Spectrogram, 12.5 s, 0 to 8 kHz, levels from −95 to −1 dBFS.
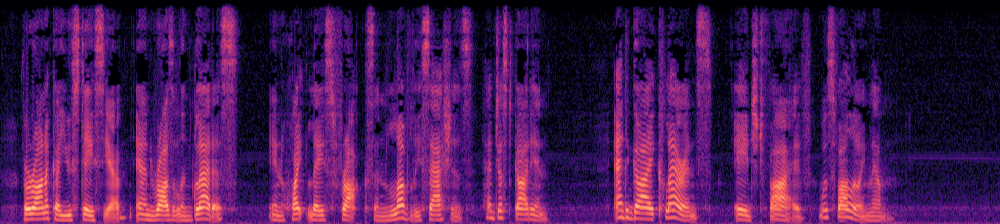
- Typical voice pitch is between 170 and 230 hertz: Yes, medium, 185 Hz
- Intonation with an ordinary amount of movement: Yes, average, 4.5 semitones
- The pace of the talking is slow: Yes, slow, 115 wpm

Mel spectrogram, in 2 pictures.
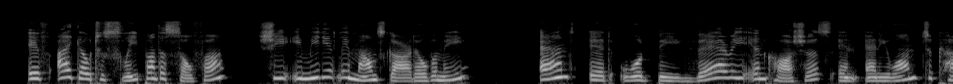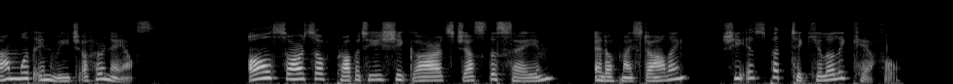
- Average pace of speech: Yes, average, 150 wpm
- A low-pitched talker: No, high, 220 Hz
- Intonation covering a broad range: Yes, wide, 7.7 semitones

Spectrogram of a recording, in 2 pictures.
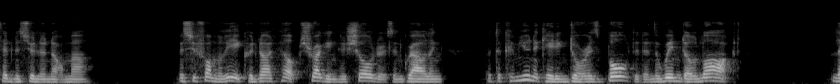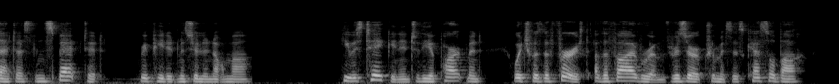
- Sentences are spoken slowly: No, average, 165 wpm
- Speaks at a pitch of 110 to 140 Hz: Yes, low, 135 Hz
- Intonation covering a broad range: No, average, 3.3 semitones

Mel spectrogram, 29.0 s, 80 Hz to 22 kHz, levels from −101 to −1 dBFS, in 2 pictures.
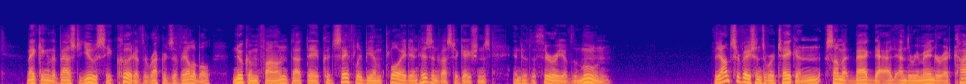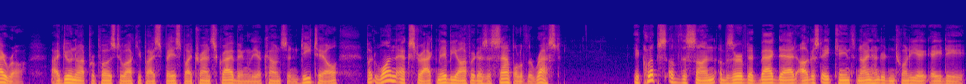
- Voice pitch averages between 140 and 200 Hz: No, low, 105 Hz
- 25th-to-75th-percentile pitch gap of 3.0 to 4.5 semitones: Yes, average, 4.2 semitones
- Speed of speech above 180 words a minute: No, average, 155 wpm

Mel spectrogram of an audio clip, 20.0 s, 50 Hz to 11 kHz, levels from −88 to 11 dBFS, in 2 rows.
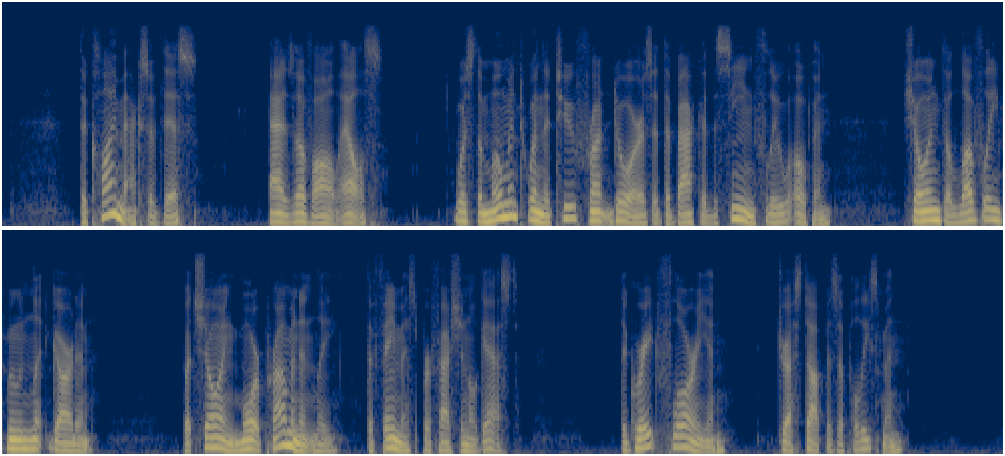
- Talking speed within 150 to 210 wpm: No, slow, 135 wpm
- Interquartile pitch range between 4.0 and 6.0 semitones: Yes, average, 4.9 semitones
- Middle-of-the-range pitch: No, low, 120 Hz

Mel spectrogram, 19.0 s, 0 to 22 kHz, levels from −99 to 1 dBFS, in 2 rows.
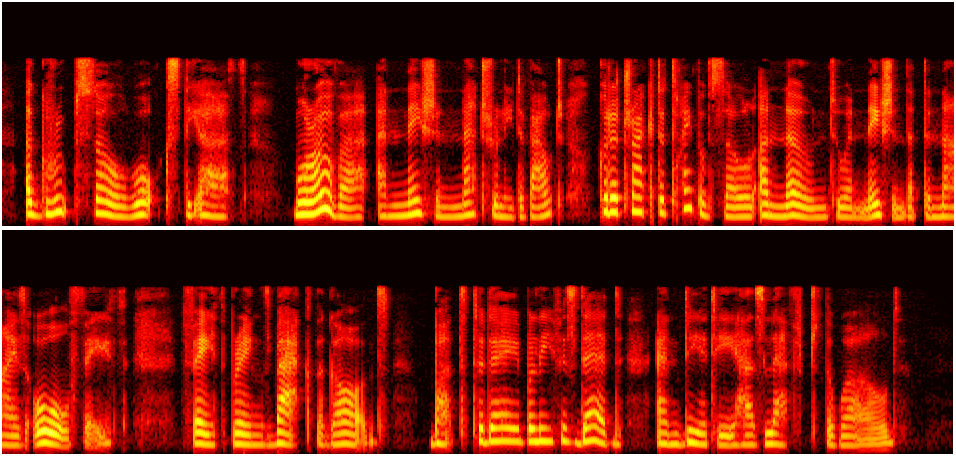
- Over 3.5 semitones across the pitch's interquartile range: Yes, average, 4.0 semitones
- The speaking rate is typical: No, slow, 130 wpm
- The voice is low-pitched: No, medium, 185 Hz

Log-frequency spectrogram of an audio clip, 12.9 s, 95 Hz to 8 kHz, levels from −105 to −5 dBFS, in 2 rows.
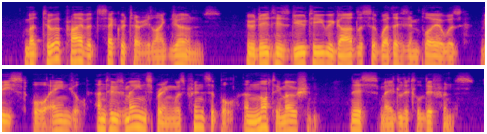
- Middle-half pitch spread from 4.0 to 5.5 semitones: No, average, 3.6 semitones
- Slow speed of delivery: No, average, 150 wpm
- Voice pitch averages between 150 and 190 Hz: No, low, 100 Hz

